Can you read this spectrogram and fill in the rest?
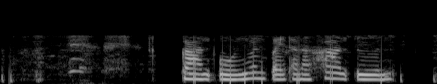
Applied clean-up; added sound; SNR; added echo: none; Gasp; 16 dB; none.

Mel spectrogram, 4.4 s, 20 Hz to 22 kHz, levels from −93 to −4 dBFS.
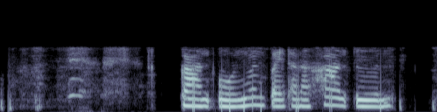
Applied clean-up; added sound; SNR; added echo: neural mask model Resemble Enhance denoiser.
